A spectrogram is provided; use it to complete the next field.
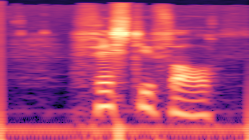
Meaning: a festival (festive event or gathering)
- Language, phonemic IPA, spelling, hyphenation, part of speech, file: Dutch, /ˈfɛs.tiˌvɑl/, festival, fes‧ti‧val, noun, Nl-festival.ogg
